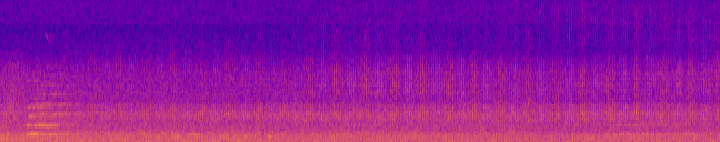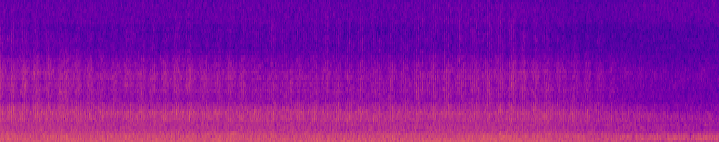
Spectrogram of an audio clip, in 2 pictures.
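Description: Steady distant diesel engine rumble, easing slightly near the end, with a brief high tone about half a second in.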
